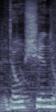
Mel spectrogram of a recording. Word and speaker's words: Doshin: That was how do you pronounce it? Not Dorian the Great. Doshin the Giant.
